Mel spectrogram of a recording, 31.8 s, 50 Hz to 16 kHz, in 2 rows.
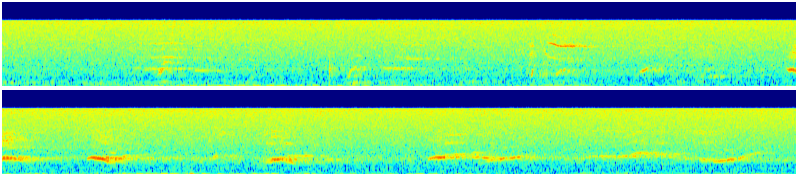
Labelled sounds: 3.2	3.5	humpback whale, 1.4 to 1.5 kHz
7.9	8.4	humpback whale, 1.3 to 1.5 kHz
10.9	11.8	humpback whale, 2.4 to 3.0 kHz
15.7	16.0	humpback whale, 1.8 to 2.0 kHz
18.3	18.7	humpback whale, 0.80 to 0.86 kHz
21.2	22.1	humpback whale, 0.80 to 2.4 kHz
24.5	26.2	humpback whale, 0.80 to 2.7 kHz
28.5	28.9	humpback whale, 0.80 to 1.1 kHz
30.8	31.1	humpback whale, 0.80 to 1.0 kHz

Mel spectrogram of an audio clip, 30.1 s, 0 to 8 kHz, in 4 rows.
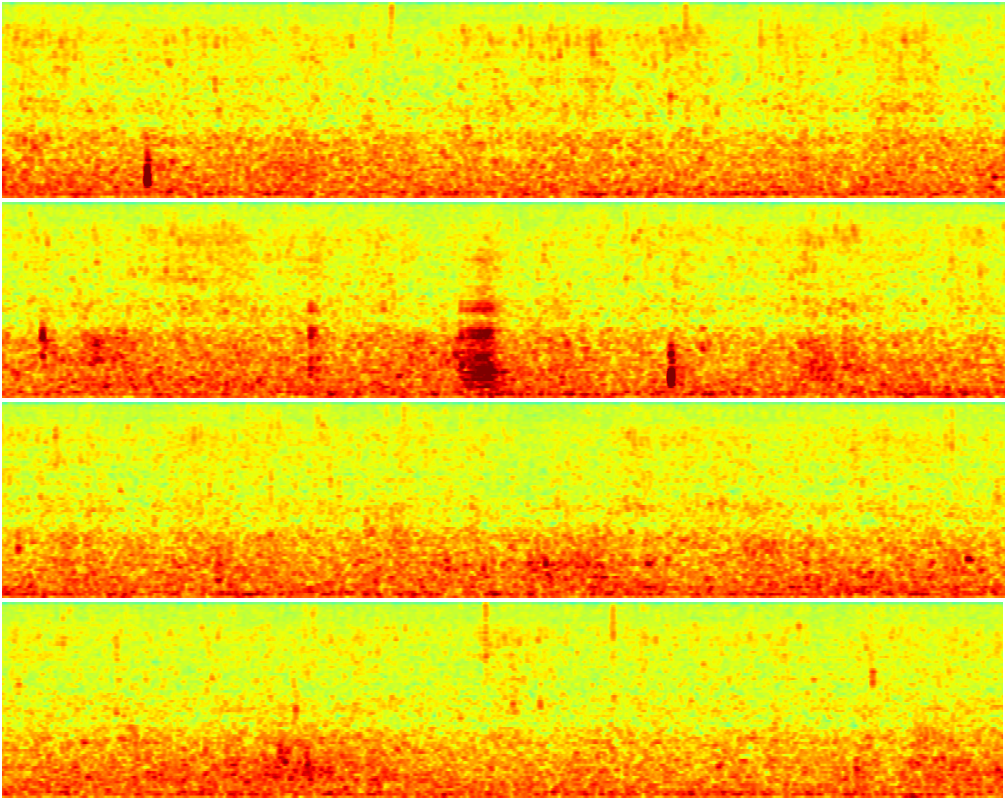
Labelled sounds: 11.0	11.2	croaking sound likely from a nearby submerged object, 1.4 to 1.6 kHz

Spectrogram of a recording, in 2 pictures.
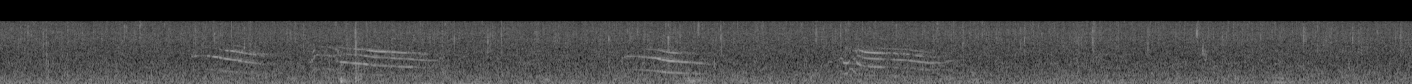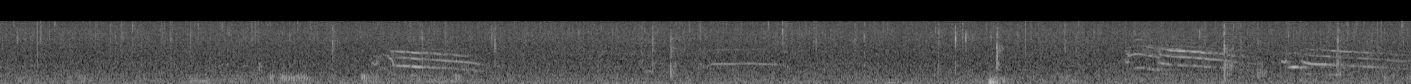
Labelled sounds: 1.9	4.4	killer whale, Bigg's (transient), 0.78 to 2.2 kHz
6.2	7.1	killer whale, Bigg's (transient), 0.91 to 2.1 kHz
8.6	9.4	killer whale, Bigg's (transient), 0.78 to 2.1 kHz
18.0	19.0	killer whale, Bigg's (transient), 0.78 to 1.8 kHz
21.2	21.7	killer whale, Bigg's (transient), 0.88 to 1.1 kHz
25.4	26.5	killer whale, Bigg's (transient), 0.78 to 2.4 kHz
27.1	28.2	killer whale, Bigg's (transient), 0.88 to 2.0 kHz

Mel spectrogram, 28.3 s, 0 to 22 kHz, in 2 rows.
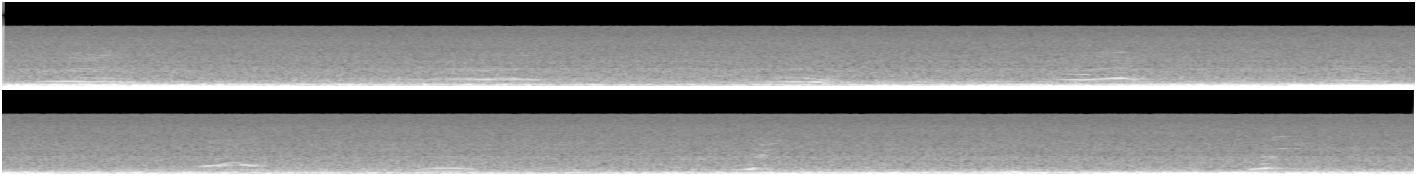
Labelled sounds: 0.7	1.0	humpback whale, 1.4 to 1.7 kHz

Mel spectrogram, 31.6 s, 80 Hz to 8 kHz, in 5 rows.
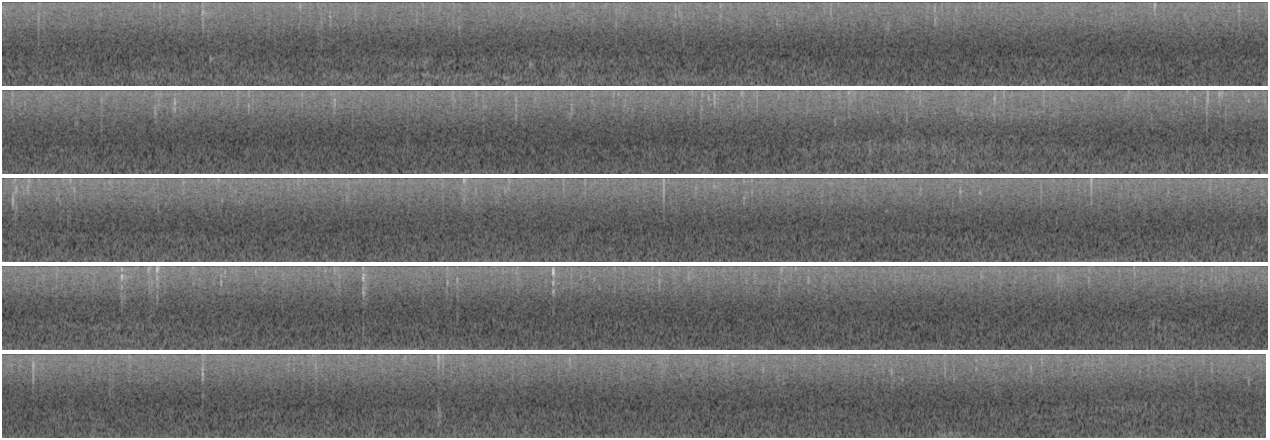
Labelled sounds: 10.5	10.9	water noise, 1.0 to 1.3 kHz

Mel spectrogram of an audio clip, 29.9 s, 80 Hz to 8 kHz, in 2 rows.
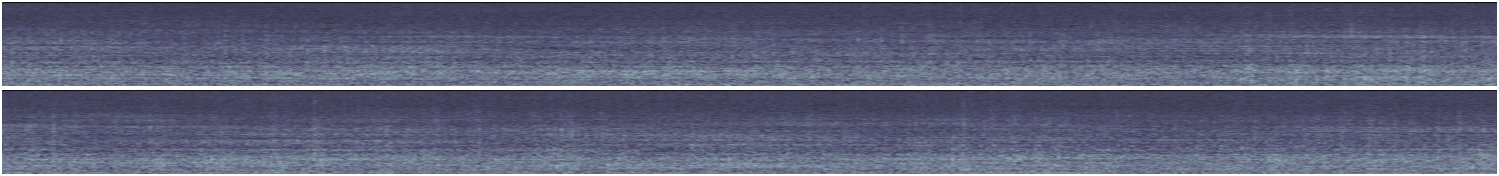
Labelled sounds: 12.9	13.2	vessel noise, 2.2 to 2.5 kHz

